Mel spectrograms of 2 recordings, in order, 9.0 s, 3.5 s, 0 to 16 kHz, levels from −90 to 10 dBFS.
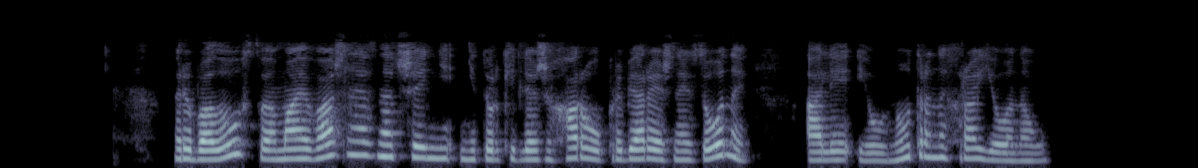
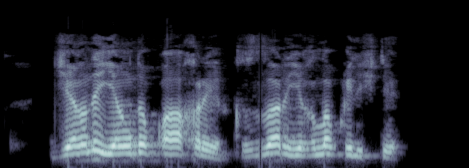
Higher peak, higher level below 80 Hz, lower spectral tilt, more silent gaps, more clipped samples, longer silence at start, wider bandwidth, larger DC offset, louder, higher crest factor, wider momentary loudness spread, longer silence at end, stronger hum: second, -8 dBFS vs 0 dBFS; second, -74 dBFS vs -64 dBFS; first, -7 dB/octave vs -5 dB/octave; first, 5.98-6.05 s vs none; neither; first, 1.3 s vs 0.45 s; second, 6.4 kHz vs 7.2 kHz; neither; second, -28 LUFS vs -14 LUFS; first, 20 dB vs 14 dB; second, 9 LU vs 16 LU; first, 1.15 s vs 0.55 s; neither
